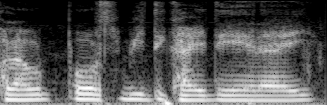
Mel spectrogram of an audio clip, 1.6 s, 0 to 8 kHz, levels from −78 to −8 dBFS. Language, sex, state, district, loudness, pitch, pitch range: Hindi, male, Arunachal Pradesh, Longding, -15 LUFS, 150 Hz, 140-160 Hz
